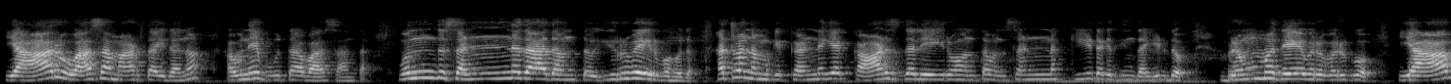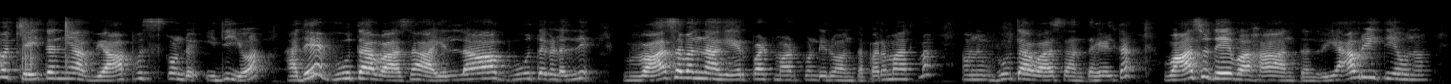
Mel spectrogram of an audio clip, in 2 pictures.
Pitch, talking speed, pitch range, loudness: 230 Hz, 90 wpm, 200-260 Hz, -21 LUFS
